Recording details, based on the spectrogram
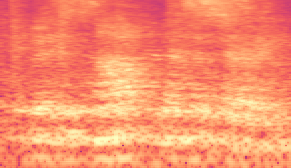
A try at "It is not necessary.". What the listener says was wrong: That's the right timing. 不只是 stop, 你还有那个停顿的时间还蛮长的.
